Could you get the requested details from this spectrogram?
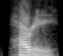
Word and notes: harry: American English

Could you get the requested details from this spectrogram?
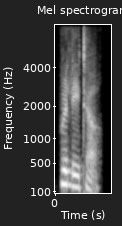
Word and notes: relater: Indian

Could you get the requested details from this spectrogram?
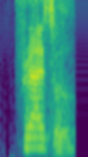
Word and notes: frazzle: Indian

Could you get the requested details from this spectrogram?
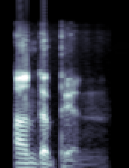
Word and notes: underpin: British English

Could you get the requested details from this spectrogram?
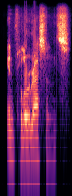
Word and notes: inflorescence: American English

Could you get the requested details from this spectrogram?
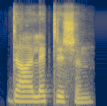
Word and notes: dialectician: Indian

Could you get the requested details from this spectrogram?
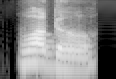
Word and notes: woggle: Indian

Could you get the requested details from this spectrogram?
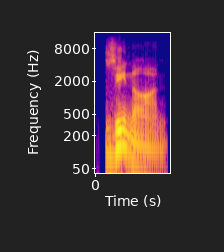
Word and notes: xenon: American English

